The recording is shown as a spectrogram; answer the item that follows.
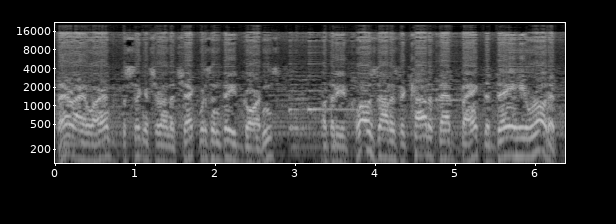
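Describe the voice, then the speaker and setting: An actor playing a tough, wry, world-weary private detective in a 1940s radio drama, speaking tersely on a noisy vintage recording. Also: male voice, medium pitch, brisk, over music, natural voice. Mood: dry narrating. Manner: hard-boiled, terse, wry delivery.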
